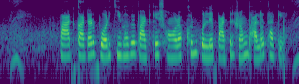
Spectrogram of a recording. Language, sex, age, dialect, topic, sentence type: Bengali, female, 18-24, Northern/Varendri, agriculture, question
